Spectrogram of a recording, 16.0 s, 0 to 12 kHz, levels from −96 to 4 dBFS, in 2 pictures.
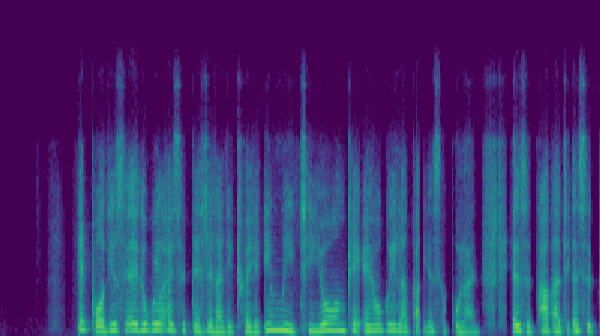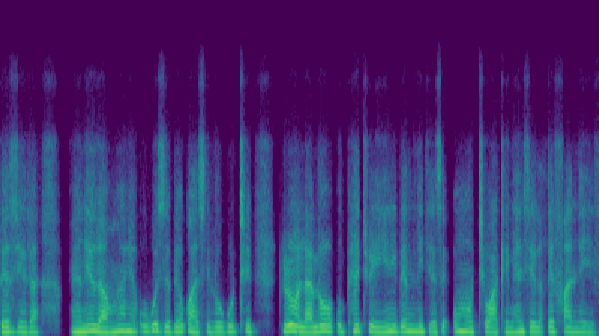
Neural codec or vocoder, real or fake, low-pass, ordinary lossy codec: codec, 16 kHz, 0.5 kbps, FunCodec, trained on Chinese and English, 25 frames a second; fake; 7.2 kHz; Opus, 24 kbps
